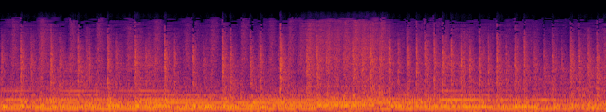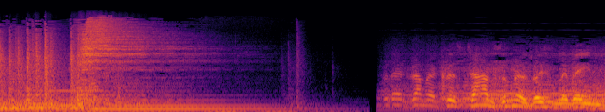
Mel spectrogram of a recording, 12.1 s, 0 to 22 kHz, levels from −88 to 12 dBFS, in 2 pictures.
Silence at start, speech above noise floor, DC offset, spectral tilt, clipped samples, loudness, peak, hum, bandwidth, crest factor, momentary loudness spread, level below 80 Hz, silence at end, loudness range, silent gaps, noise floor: 0 s; 37 dB; under 0.1%; -5 dB/octave; under 0.1%; -17 LUFS; -2 dBFS; none; 14 kHz; 16 dB; 12 LU; -28 dBFS; 0 s; 8 LU; none; -53 dBFS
